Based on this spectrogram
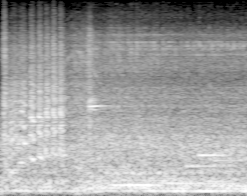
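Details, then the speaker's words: Ford Raptor on a cold start: a quick rapid rattle as the engine catches, then idle, louder after a small rev and release. This is the turbo wastegate actuator linkage rattling. "Okay, so that's your turbo actuator."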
